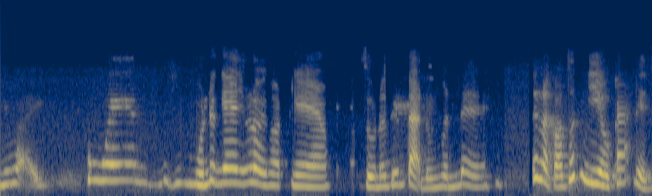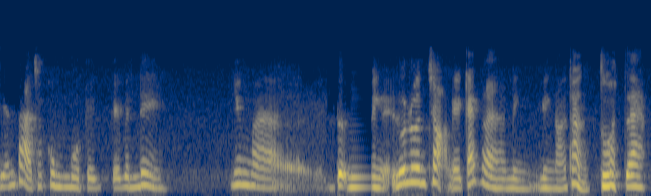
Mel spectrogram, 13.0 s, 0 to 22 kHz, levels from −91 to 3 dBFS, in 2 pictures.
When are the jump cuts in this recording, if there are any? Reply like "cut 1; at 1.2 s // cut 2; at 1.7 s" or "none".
none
